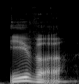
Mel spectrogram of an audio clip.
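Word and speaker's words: Ewa: there in the matrix eva i am so glad that i re i just instantly thought that that w is pronounced like a v so i'm glad that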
